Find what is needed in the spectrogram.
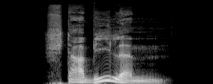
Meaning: strong dative masculine/neuter singular of stabil
- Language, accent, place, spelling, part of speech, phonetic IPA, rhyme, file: German, Germany, Berlin, stabilem, adjective, [ʃtaˈbiːləm], -iːləm, De-stabilem.ogg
